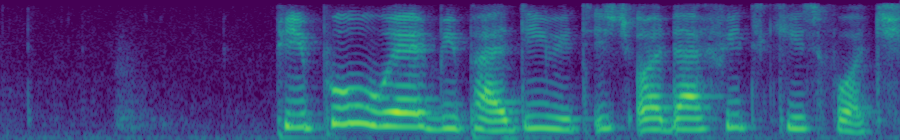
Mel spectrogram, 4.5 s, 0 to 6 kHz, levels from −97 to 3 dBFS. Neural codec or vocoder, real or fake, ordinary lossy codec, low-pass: none; real; none; 5.4 kHz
